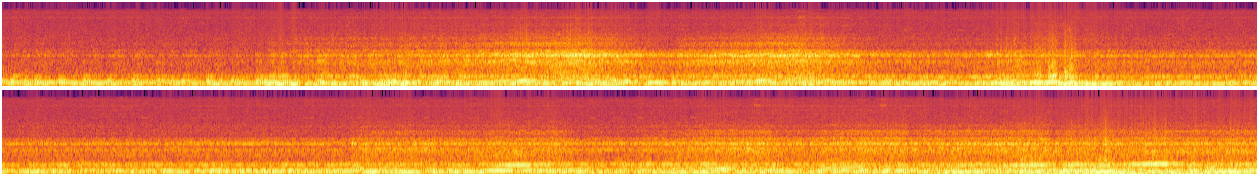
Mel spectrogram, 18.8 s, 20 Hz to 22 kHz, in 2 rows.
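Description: John Deere 7520 tractor's six-cylinder diesel engine running steadily and loudly close up, with a fainter whine above it whose pitch wanders.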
